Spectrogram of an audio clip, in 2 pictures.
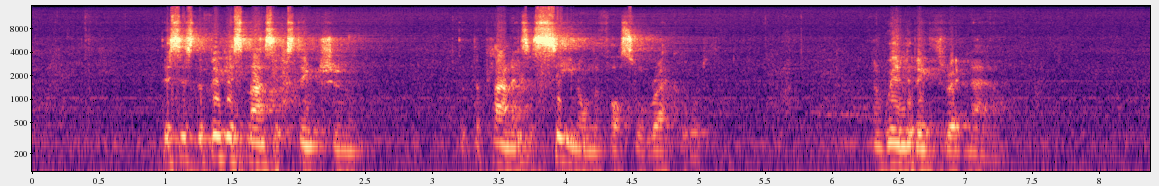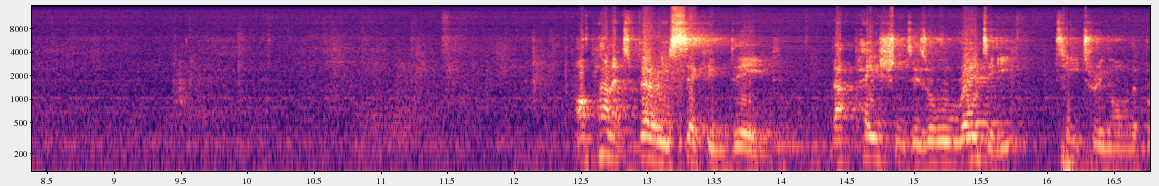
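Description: A man speaks calmly into a microphone, heard through loudspeakers in a room.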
